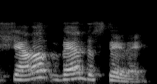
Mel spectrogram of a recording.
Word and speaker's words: Shanna Van De Stede: belgium a high school freshman her name is shanna vandestadi did i pronounce that correct shanna yes you did okay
